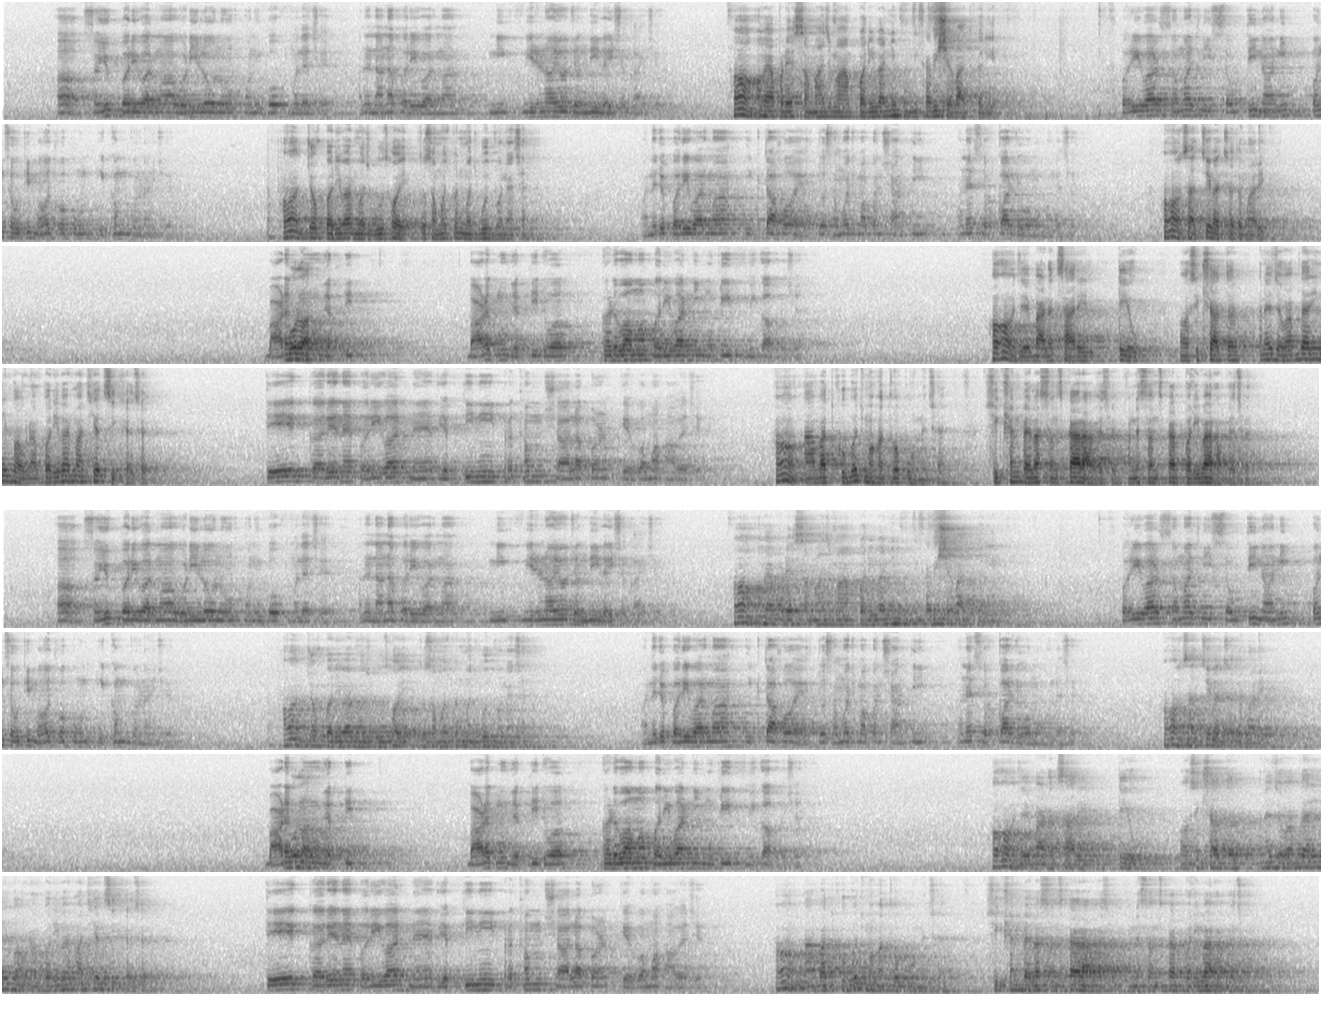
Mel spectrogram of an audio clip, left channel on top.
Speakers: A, in the centre; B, on the left.
A: હા સંયુક્ત પરિવારમાં વડીલોનો અનુભવ મળે છે અને નાના પરિવારમાં નિ નિર્ણયો જલ્દી લઈ શકાય છે
B: હા હવે આપણે સમાજમાં પરિવારની ભૂમિકા વિશે વાત કરીએ <unintelligible>
A: પરિવાર સમાજની સૌથી નાની પણ સૌથી મહત્વપૂર્ણ એકમ ગણાય છે પ્ છે
B: હા જો પરિવાર મજબૂત હોય તો સમજ પણ મજબૂત બને છે
A: અને જો પરિવારમાં એકતા હોય તો સમજમાં પણ શાંતિ અને સહકાર જોવામાં મળે છે
B: હા સાચી વાત છે તમારી
A: બાળકનું
B: બોલો
A: વ્યક્તિત્વ
B: <unintelligible>
A: બાળકનું વ્યક્તિત્વ ઘડવામાં પરિવારની મોટી ભૂમિકા હોય છે.
B: હ જે બાળક સારી ટેવું શિક્ષાતર અને જવાબદારીની ભાવના પરિવારમાંથી જ શીખે છે
A: તે કરીેને પરિવારને વ્યક્તિની પ્રથમ શાળા પણ કહેવામાં આવે છે
B: હા આ વાત ખુબ જ મહત્વપૂર્ણ છે શિક્ષણ પહેલા સંસ્કાર આવે છે અને સંસ્કાર પરિવાર આપે છે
